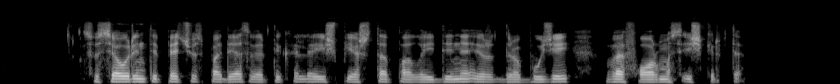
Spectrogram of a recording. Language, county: Lithuanian, Vilnius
